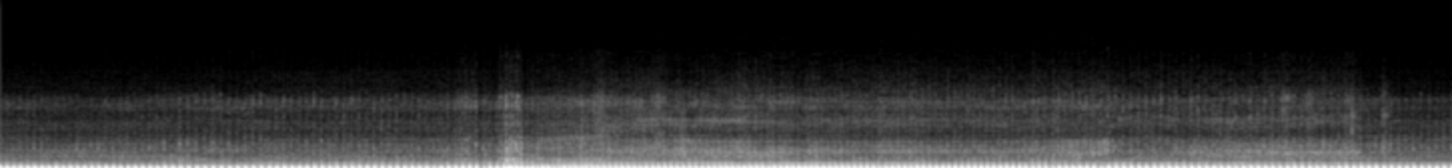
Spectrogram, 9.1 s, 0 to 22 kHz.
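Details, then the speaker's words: Honda ATC 200ES single-cylinder, long unused and previously dead, just fitted with a Chinese carburetor: fast steady thumping, idle set too high; idle to be dialed back, air-fuel mixture may need adjusting. "And this, I just have the dial the idle back a little bit, and I might adjust the air fuel ratio just to get that carb dialed in a little bit better."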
